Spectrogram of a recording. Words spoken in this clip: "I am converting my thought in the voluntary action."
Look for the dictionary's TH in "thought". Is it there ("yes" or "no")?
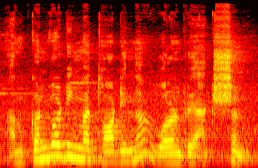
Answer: no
